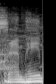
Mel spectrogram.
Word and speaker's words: Samhain: It's Samhain, but it's pronounced Samhain.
